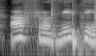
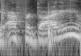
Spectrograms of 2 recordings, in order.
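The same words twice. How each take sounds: First: Aphrodite said the Greek way, ah-fro-DHEE-tee; Greek pronunciation. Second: Aphrodite said the English way, af-ro-DYE-tee; English pronunciation. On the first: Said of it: "the proper pronunciation of these words". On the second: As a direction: Aphrodite in an Aussie English accent. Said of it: "trying to say it, like, in English". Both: Shown as a demonstration.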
